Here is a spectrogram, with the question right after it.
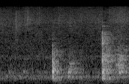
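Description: Onions sizzling in a very large pan on a portable hob, a steady soft frying hiss under two sharp scraping stirs from a utensil, with no talking.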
